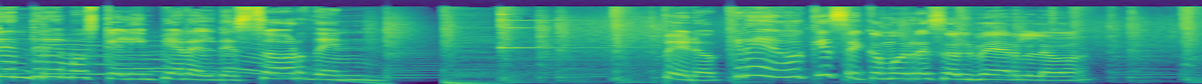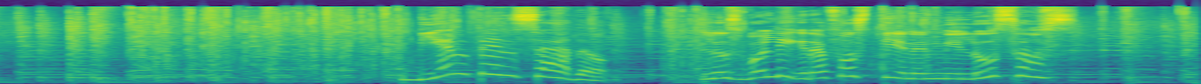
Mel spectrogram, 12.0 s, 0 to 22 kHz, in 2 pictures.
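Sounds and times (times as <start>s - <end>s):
background music with percussion: 1.8s - 3.9s, 5.3s - 7.9s.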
